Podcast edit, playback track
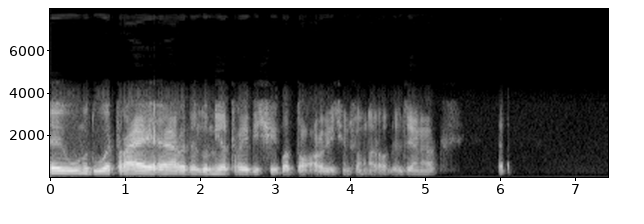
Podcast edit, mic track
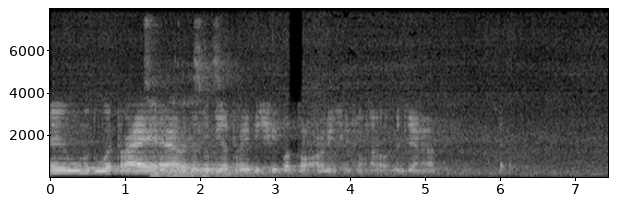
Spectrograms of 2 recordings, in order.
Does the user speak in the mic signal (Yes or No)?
Yes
